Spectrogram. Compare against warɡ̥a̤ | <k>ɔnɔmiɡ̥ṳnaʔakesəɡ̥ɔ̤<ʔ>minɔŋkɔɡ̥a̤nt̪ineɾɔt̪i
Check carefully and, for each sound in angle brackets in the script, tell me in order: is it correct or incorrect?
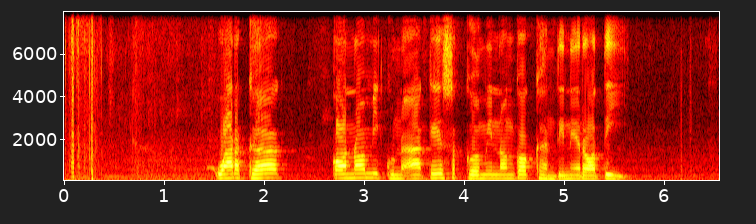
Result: correct, incorrect: none

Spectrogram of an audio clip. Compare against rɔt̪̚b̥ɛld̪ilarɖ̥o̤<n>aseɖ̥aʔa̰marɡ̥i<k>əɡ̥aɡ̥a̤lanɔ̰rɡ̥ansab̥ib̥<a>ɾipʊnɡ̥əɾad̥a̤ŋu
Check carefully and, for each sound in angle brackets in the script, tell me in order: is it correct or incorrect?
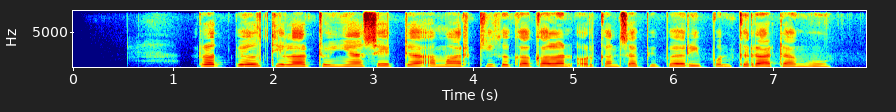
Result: incorrect: ɲ, correct, correct

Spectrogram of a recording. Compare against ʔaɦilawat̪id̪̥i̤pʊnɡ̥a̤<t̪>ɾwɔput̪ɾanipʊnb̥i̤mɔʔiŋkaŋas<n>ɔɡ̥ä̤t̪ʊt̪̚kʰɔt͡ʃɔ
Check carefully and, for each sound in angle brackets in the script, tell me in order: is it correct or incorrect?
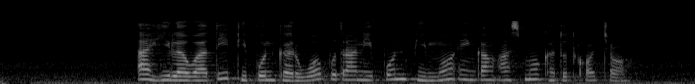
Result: incorrect: none, incorrect: m

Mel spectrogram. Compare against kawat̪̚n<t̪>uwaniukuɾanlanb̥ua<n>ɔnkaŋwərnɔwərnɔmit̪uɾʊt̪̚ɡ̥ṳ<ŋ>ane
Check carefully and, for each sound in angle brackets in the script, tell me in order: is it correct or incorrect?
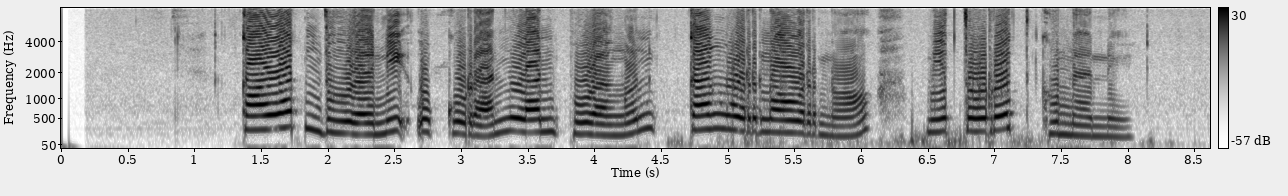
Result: incorrect: d̪, incorrect: ŋ, incorrect: n

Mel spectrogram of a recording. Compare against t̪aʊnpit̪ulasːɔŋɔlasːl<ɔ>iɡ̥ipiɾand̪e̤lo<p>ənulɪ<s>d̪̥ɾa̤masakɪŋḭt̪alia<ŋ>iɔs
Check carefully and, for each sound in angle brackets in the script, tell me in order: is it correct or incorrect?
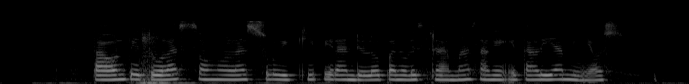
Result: incorrect: u, correct, correct, incorrect: m

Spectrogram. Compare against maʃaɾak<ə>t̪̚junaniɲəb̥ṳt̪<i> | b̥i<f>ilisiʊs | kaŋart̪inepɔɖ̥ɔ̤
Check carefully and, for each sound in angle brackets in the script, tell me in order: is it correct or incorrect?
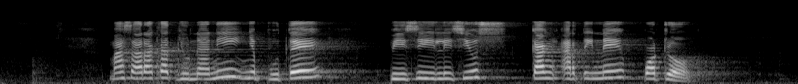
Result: incorrect: a, incorrect: e, incorrect: s

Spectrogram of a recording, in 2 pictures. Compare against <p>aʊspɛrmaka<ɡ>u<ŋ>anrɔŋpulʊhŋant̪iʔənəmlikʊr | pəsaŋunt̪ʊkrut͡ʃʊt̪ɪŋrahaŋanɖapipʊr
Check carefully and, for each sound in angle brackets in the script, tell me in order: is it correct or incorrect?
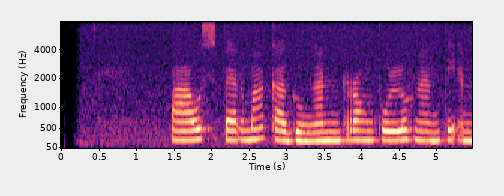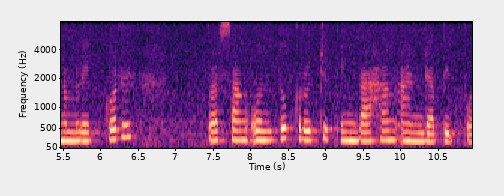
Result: correct, correct, correct

